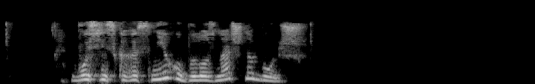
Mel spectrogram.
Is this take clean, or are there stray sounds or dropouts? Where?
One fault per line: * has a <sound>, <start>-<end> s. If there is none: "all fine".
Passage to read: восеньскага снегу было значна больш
all fine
